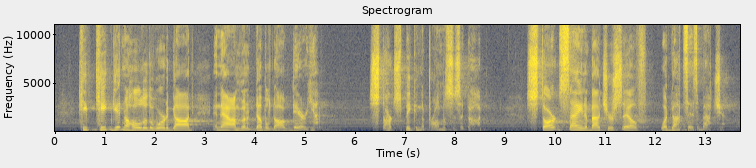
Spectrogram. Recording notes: Recorded live during our Wednesday night service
